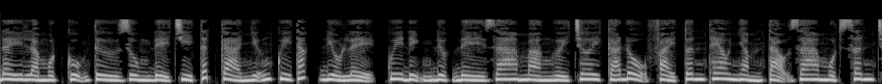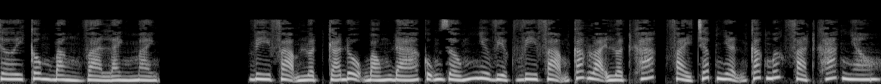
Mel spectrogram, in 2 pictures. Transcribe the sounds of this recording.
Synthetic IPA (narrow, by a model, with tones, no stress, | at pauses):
ɗə˧jlaː˨˩mo˨˩t̚kʊ̰˧˨mt̪ɨ˨˩zʊ˨˩ŋ͡mɗe˧˩t͡ɕi˧˩t̪ə˦˥t̚kaː˧˩ɲɨ̰˧˥ŋkwi˧t̪a˦˥k̚ɗi˨˩əwle˧˩kwi˧ɗḭ˧˨ŋ̟ɗɨ˨˩ək̚ɗe˨˩zaː˧maː˨˩ŋɨ˨˩əjt͡ɕəː˧jkaː˨˦ɗo̰˧˨faː˧˩jt̪wə˧nt̪ʰɛ˧wɲa˨˩mt̪a̰ː˧˨wzaː˧mo˨˩t̚sə˧nt͡ɕəː˧jkə˧wŋ͡mɓa˨˩ŋvaː˨˩la˨˩jŋ̟ma̰˧˨jŋ̟ | vi˧fa̰ː˧˨mlwə˨˩t̚kaː˨˦ɗo̰˧˨ɓɔ˨˦wŋ͡mɗaː˨˦kʊ̰˧˥ŋ͡mzə˨˦wŋ͡mɲɨ˧vi˨˩ək̚vi˧fa̰ː˧˨mkaː˦˥k̚lwa̰ː˧˨jlwə˨˩t̚xaː˦˥k̚faː˧˩jt͡ɕə˦˥p̚ɲə̰˧˨nkaː˦˥k̚mɨ˦˥k̚faː˨˩t̚xaː˦˥k̚ɲa˧w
